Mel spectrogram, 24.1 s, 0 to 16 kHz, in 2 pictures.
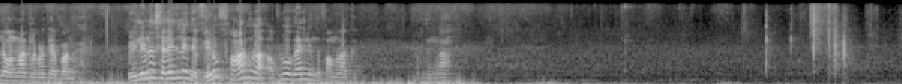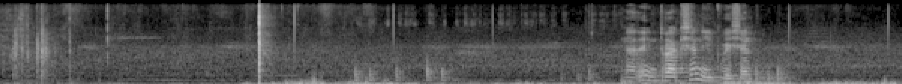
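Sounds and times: sharp click: 15.4s - 16.0s.

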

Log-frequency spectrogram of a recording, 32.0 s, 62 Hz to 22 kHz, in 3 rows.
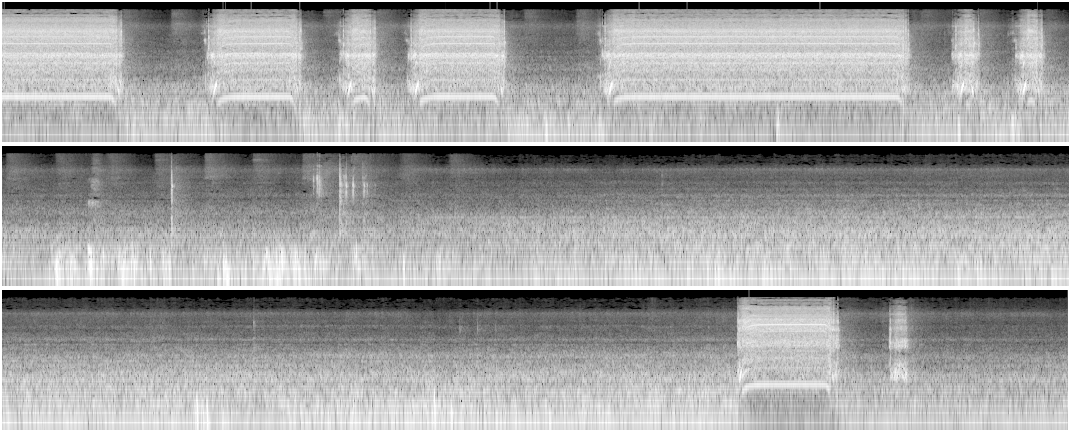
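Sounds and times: power drill motor whining: 0.0s - 1.3s, 2.0s - 5.2s, 6.0s - 10.5s, 28.7s - 30.5s
steady low hum: 0.0s - 32.0s.

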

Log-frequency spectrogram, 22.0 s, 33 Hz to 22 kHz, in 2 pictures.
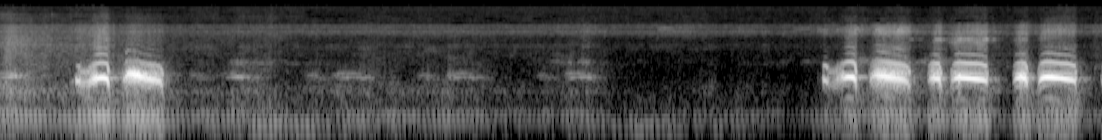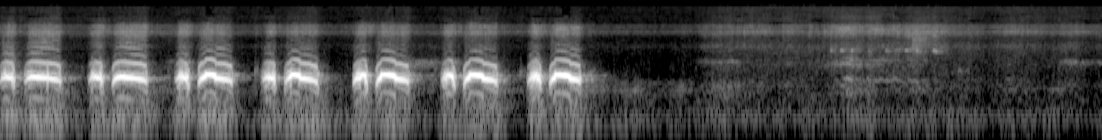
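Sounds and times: dove cooing: 0.0s - 2.7s, 8.2s - 17.0s.

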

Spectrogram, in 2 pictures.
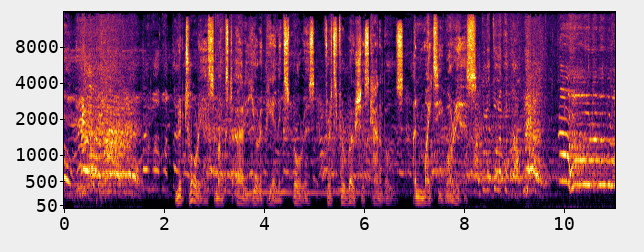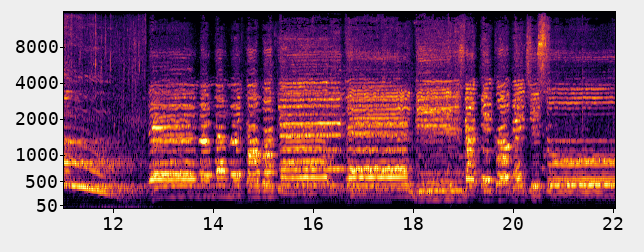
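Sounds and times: choir singing a hymn: 2.2s - 9.7s, 12.7s - 22.0s.

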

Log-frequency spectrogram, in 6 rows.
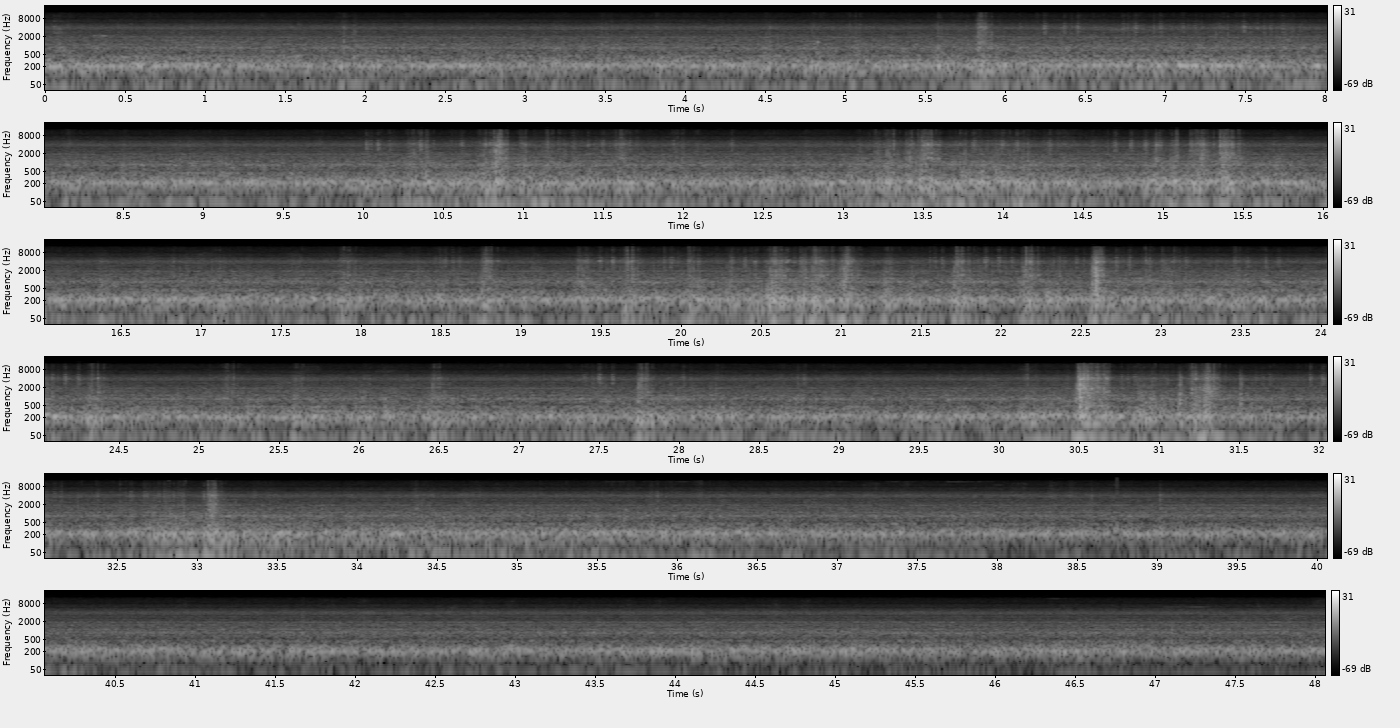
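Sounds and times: car engine and tyre hum: 0.0s - 48.0s.

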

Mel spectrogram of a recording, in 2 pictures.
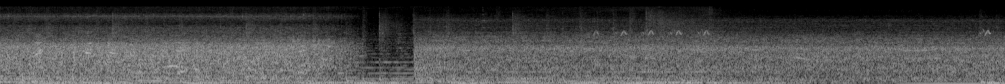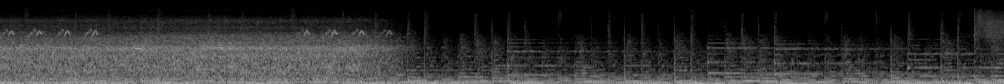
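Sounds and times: river floodwater rushing: 0.0s - 14.2s
music with a beat: 3.5s - 7.2s, 9.9s - 20.0s
high chirps: 5.7s - 7.2s, 9.8s - 14.0s.

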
